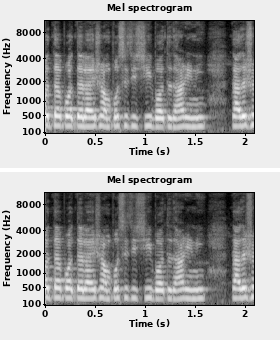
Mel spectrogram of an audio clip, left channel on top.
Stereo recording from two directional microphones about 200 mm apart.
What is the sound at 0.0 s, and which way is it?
Speech, 5° left (ahead or behind).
